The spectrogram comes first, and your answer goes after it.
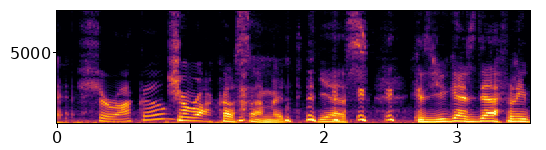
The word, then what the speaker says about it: Chiriaco Summit: Chiriaco Summit, yes.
